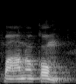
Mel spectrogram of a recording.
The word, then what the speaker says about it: পানকম: শ্রী কৃষ্ণদেবের প্রিয় এদিকে অনেকে পণকম বলে থাকে কিন্তু এটার উচ্চারণ হচ্ছে পানকম এবং শ্রী হরিভক্তি বিলাসও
